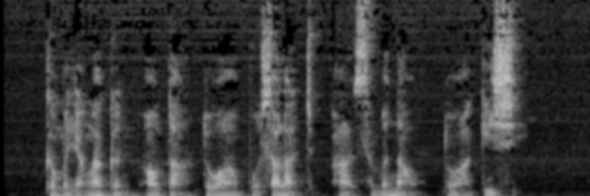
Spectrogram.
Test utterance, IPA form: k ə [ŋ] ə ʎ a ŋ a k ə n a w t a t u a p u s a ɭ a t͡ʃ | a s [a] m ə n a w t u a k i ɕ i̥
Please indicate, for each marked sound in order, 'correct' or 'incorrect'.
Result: incorrect, incorrect

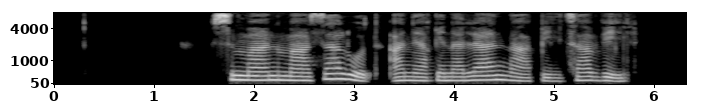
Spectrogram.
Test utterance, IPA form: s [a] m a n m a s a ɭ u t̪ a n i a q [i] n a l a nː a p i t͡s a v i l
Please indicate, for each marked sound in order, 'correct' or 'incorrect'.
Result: incorrect, correct

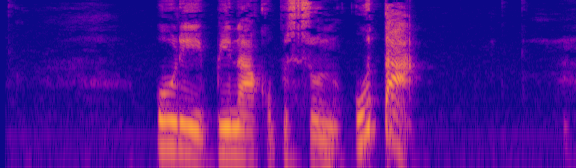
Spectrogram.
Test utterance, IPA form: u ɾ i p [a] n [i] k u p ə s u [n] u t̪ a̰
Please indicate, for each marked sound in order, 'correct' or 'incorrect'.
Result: incorrect, incorrect, correct

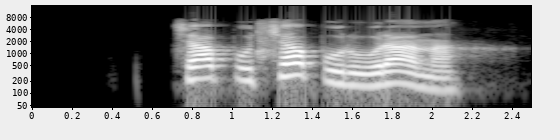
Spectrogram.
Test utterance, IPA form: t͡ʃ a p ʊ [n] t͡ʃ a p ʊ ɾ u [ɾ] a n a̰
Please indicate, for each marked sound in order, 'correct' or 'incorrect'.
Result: incorrect, correct

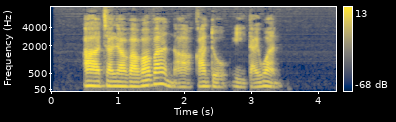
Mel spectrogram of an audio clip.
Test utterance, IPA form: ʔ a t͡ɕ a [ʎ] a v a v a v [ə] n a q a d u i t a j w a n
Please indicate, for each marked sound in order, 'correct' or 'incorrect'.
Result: correct, incorrect

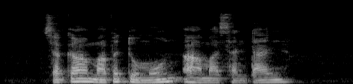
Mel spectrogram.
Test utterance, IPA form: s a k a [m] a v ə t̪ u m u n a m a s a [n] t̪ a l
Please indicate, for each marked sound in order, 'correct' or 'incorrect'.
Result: correct, correct

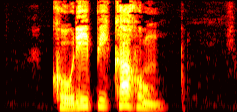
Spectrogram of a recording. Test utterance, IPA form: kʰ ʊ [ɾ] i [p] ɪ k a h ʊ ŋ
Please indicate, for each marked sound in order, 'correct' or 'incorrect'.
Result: correct, correct

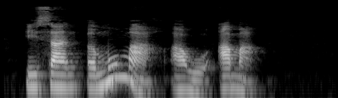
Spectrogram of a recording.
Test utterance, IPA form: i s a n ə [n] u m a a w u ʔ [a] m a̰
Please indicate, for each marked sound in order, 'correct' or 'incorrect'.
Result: incorrect, correct

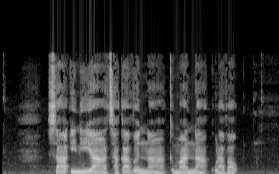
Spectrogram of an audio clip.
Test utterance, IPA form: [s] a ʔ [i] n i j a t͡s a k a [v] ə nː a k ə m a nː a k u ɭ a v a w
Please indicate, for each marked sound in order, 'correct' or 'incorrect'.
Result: correct, correct, correct

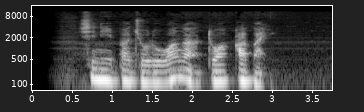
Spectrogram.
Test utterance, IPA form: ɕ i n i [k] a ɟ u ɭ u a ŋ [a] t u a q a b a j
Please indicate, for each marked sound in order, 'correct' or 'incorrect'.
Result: incorrect, correct

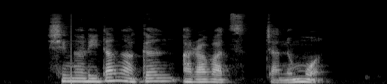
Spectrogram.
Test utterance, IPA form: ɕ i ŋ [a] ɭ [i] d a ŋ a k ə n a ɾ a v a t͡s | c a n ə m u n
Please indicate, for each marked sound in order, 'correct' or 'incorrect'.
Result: incorrect, correct

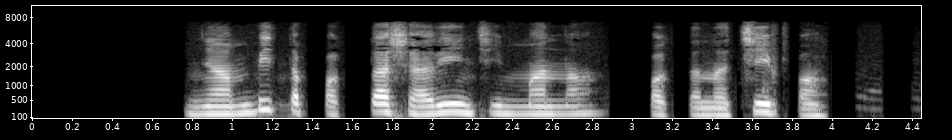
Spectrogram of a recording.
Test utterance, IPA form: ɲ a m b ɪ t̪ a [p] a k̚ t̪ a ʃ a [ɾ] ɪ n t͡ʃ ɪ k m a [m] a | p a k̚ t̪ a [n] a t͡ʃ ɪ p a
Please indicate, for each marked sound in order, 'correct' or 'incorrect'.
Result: correct, correct, incorrect, correct

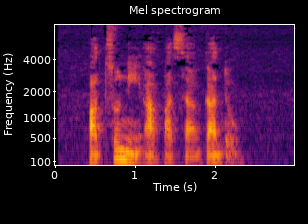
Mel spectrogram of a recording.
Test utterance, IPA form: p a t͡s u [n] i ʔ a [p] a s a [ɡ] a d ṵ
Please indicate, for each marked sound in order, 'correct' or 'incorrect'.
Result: correct, correct, correct

